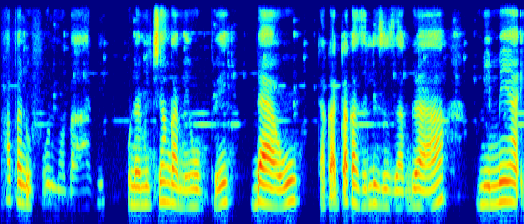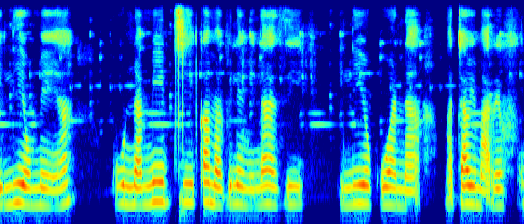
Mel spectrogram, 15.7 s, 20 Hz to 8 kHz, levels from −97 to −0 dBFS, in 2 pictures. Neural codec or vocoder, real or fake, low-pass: none; real; 7.2 kHz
